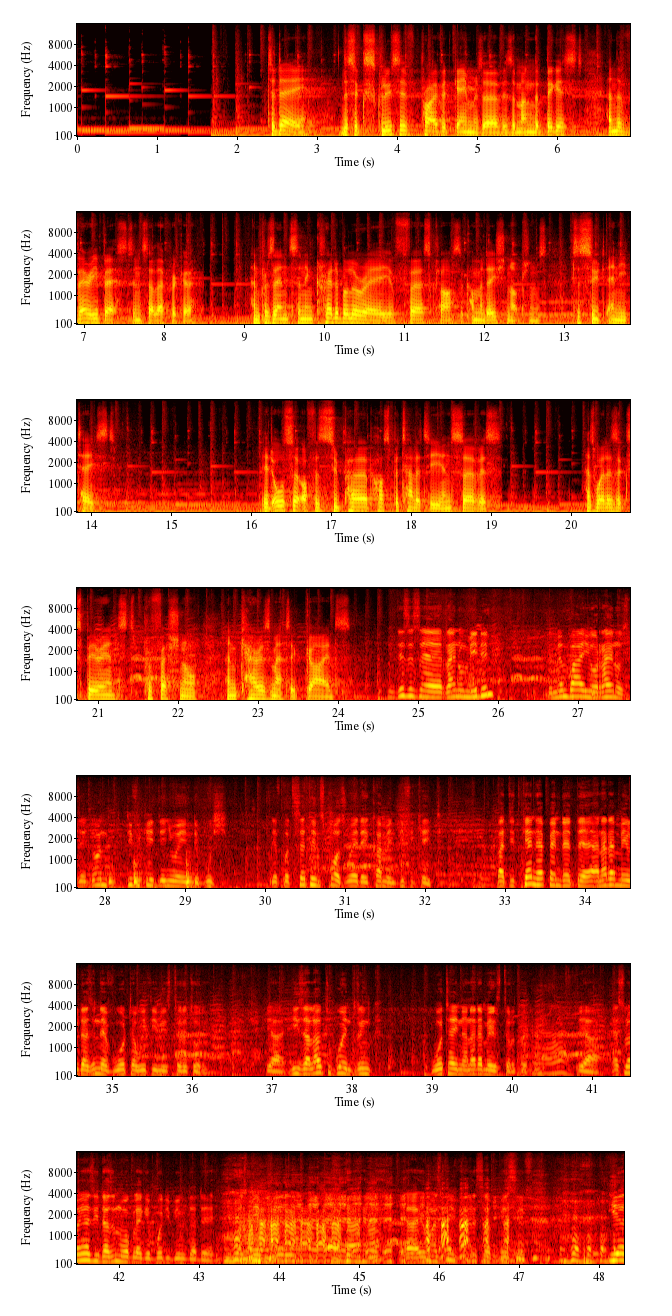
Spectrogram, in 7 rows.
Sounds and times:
Music: 0.0s - 48.3s
Speech: 2.4s - 8.4s, 9.1s - 14.3s, 16.2s - 19.1s, 20.2s - 24.2s.

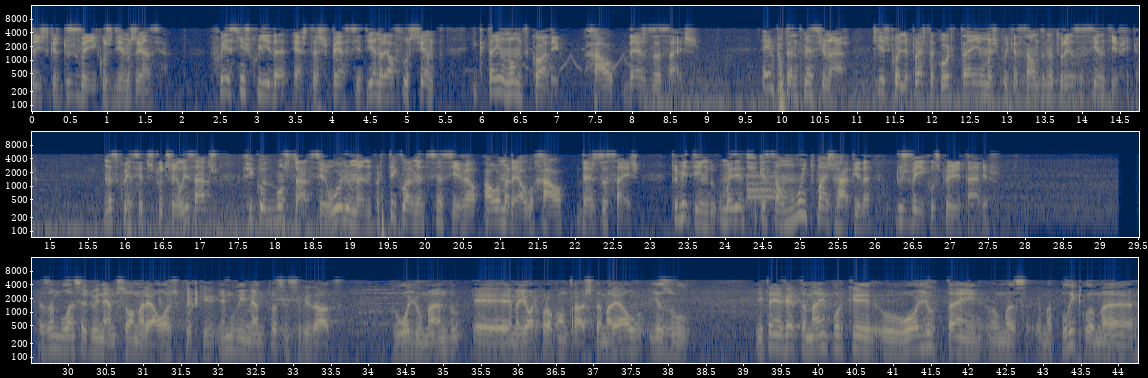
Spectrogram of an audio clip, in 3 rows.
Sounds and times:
Speech: 0.0s - 8.9s, 9.7s - 14.8s, 15.7s - 27.7s, 29.6s - 33.7s, 34.3s - 38.3s, 39.2s - 44.2s
Ambulance (siren): 5.7s - 9.0s, 24.3s - 25.1s.

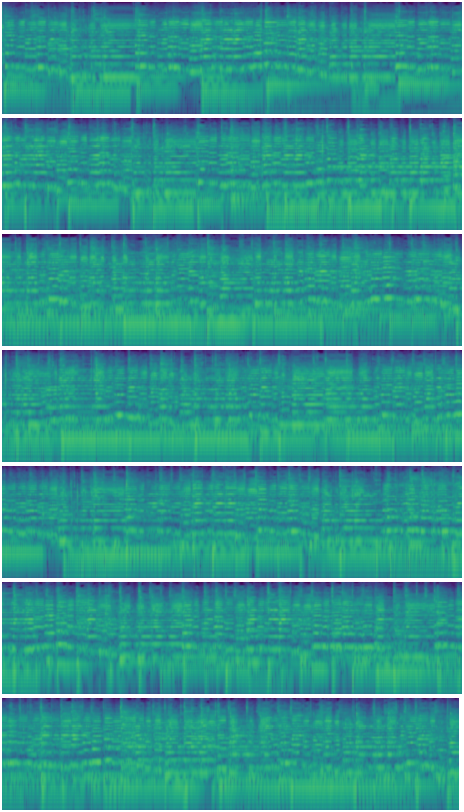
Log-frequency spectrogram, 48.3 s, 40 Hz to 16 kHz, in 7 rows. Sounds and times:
Violin, fiddle: 0.0s - 48.2s.

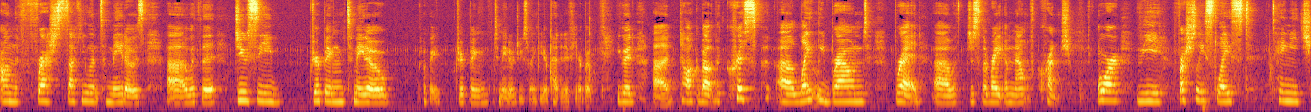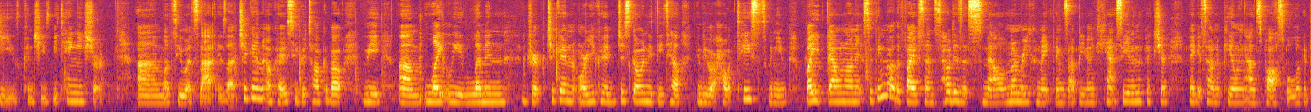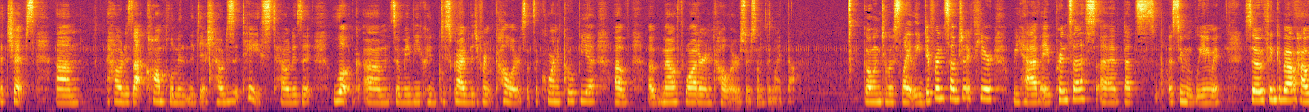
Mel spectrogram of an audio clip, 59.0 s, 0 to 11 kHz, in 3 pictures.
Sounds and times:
Speech: 0.0s - 51.4s, 52.1s - 58.9s.

